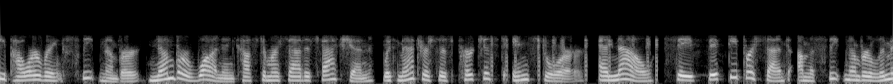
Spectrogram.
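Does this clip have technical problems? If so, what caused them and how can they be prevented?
Yes. Throughout, the speech carries GSM full-rate codec damage: a buzzy, gravelly roughness from pulse-driven vocal-tract modelling, band-limited to about 150 Hz to 3.5 kHz with nothing above 3.8 kHz, which fits a 13 kbps GSM link. Prevent it by capturing through a wideband path instead of the phone network.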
